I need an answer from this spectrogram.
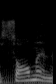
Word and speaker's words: salmon: the salmon, and he pronounced it that Scottish country way, salmon, as if it's got a U in it.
